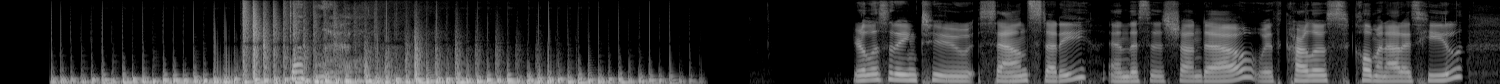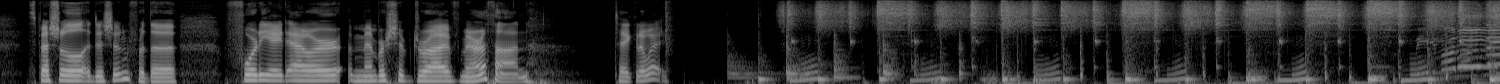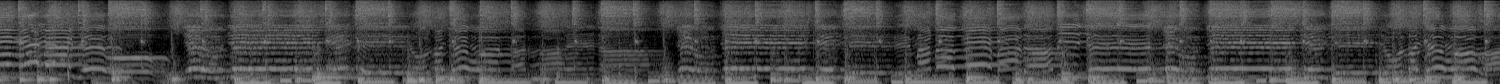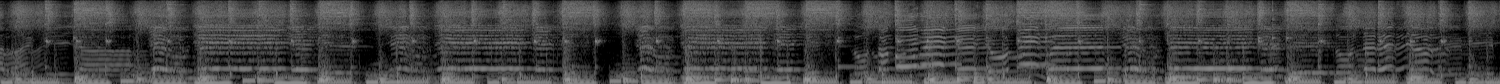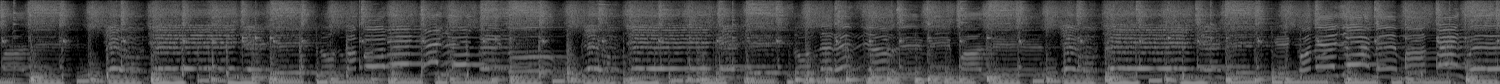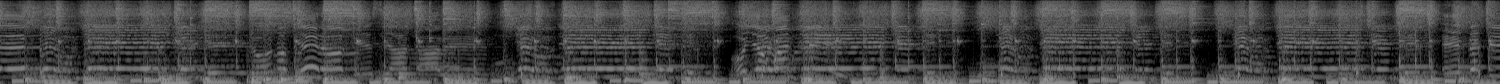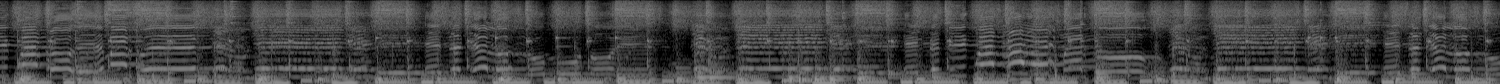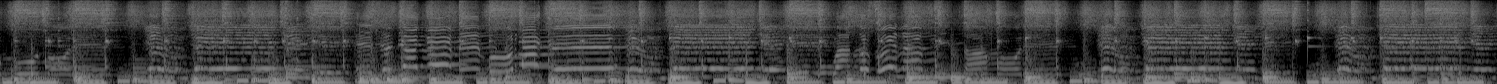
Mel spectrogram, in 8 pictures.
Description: Cumbia International Latin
